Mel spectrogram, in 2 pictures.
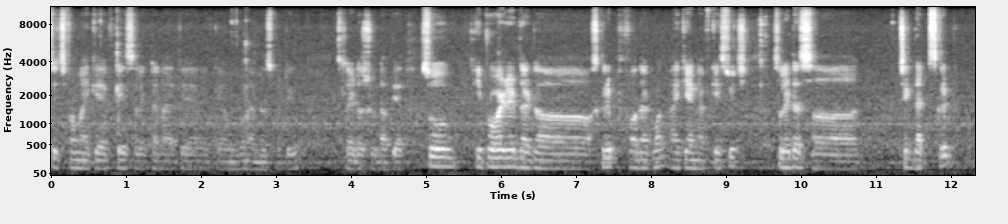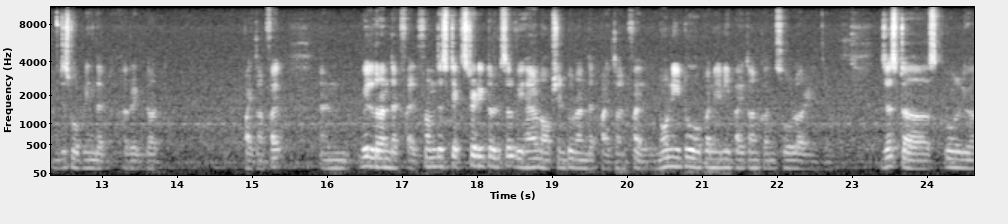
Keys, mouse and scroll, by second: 0.7 click, 0.9 Return, 2.5 click, 2.7 Return, 9.5 click, 9.9 scroll down 1, 11.3 click, 16.6-17.9 scroll down 10, 17.9-18.6 scroll up 8, 18.8-19.2 scroll down 2, 23.6-24.4 scroll down 7.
